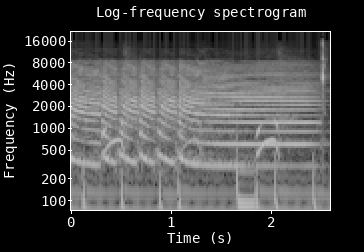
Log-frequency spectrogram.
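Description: A loud, blaring air horn sound effect blasts in rapid, repeated bursts with a pulsing, wavering tone, filling the whole moment with no voices over it.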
